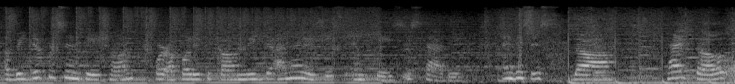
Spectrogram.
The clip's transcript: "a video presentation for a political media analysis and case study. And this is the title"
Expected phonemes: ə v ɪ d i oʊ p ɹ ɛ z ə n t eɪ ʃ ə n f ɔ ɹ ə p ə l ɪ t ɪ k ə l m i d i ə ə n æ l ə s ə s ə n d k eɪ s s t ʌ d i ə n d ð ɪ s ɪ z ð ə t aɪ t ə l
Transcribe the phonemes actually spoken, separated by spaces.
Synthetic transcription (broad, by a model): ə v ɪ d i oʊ p ɹ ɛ s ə n t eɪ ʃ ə n f ɔ ɹ ə p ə l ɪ t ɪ k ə l m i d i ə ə n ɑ l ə s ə s ə n d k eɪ s s t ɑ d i ə n d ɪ s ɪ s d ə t aɪ t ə l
